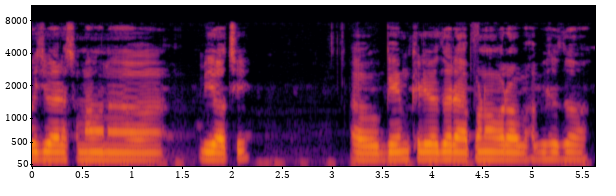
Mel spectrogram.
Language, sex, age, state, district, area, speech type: Odia, male, 18-30, Odisha, Ganjam, urban, spontaneous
